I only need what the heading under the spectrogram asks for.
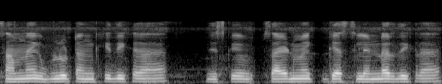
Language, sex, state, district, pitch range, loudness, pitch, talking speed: Hindi, male, Jharkhand, Deoghar, 130-140 Hz, -17 LUFS, 135 Hz, 205 wpm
